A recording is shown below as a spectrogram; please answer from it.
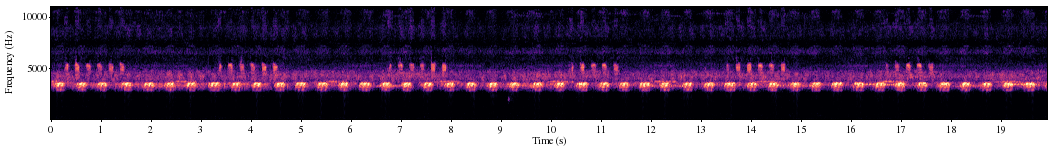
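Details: Crickets with fellow insects singing in autumn beside a streetlight: a steady, even train of shrill chirps near twice per second, punctuated every three seconds or so by a short burst of quicker, slightly higher trilling.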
